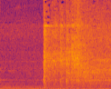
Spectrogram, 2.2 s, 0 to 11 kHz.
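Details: Opel Astra K at 169,000 km, first start after timing chain noise repair: short crank, clean catch into steady, even idle with no start-up rattle; healthy. Separate intake manifold noise still to be fixed.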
